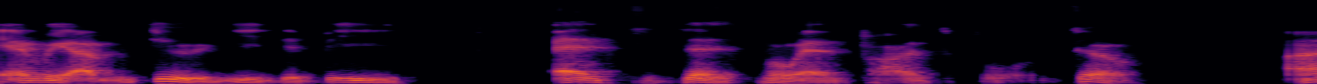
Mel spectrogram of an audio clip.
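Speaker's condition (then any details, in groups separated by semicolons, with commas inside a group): Cerebral palsy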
